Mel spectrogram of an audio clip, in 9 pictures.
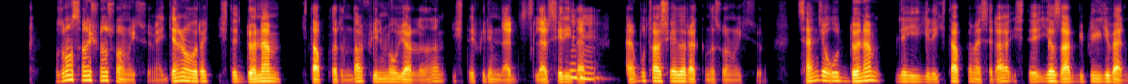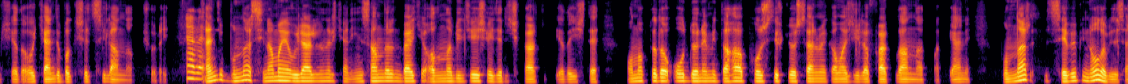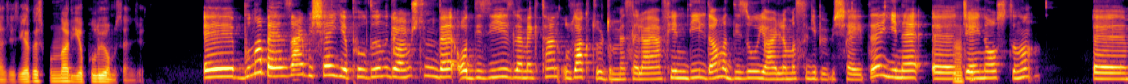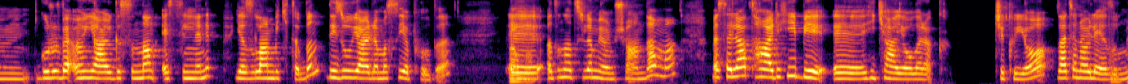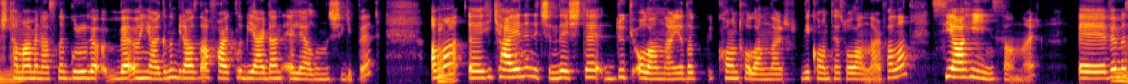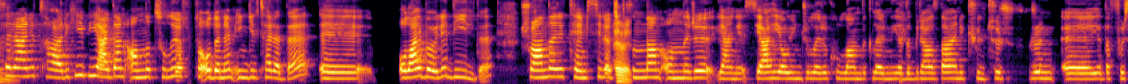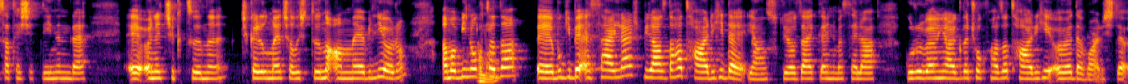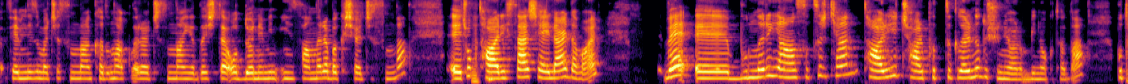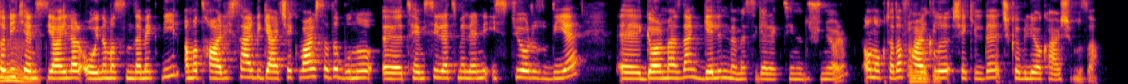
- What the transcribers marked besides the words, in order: tapping; other background noise
- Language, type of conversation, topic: Turkish, podcast, Kitap okumak ile film izlemek hikâyeyi nasıl değiştirir?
